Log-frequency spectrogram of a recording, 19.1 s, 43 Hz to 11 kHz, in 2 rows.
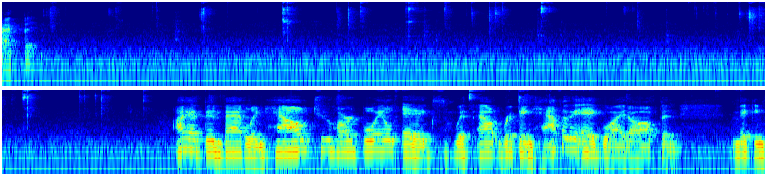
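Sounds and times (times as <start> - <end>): eggshell crackling: 0.3 - 11.5.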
